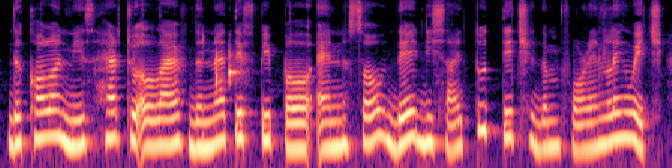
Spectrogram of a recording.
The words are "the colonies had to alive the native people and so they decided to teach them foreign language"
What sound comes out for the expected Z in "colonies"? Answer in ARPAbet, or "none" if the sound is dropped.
S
